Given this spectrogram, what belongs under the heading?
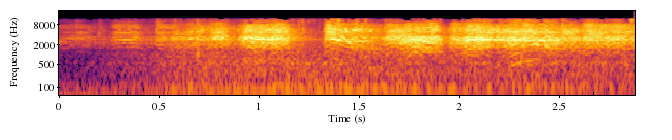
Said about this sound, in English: the wild parrots of Telegraph Hill. In fact, the birds are actually wild parakeets, but they're colorful like parrots, and people come from all over to see them.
